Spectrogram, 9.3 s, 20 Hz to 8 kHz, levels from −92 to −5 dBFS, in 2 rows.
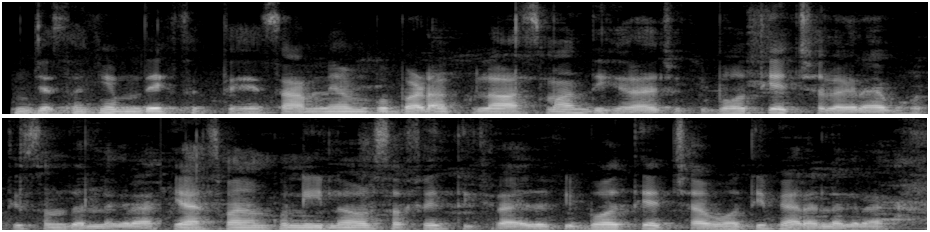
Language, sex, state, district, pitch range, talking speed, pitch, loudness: Hindi, male, Rajasthan, Churu, 105-115 Hz, 315 wpm, 110 Hz, -31 LUFS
